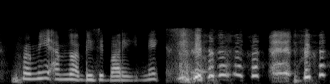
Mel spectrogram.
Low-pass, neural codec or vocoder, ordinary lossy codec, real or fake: 5.4 kHz; codec, 16 kHz, 2 kbps, FreqCodec, smaller model; none; fake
